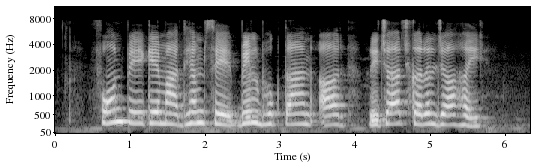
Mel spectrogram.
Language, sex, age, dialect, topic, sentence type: Magahi, female, 25-30, Southern, banking, statement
